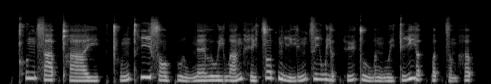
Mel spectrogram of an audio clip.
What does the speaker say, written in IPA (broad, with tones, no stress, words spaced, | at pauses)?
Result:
kʰʊ˥ŋsaː˧t̚pʰaː˨j | t̪ʰʊ˨˥ŋt̪ʰiː˥sɔː˨ kʷiː˨˩wŋɛː˨luː˨j waː˨˥nhe˨˩jt͡sɔː˥p̚ ŋiː˨˩jɪ˨˥ŋt͡siː˧w jɵ˨t̚hyː˨˥t̪uː˨˩wɐ˨˩ŋ uː˨˩j t̪iː˨˥jɐ˨˥t̚pɐ˨t̚ t͡sɐ˨˩mhɐ˥p̚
